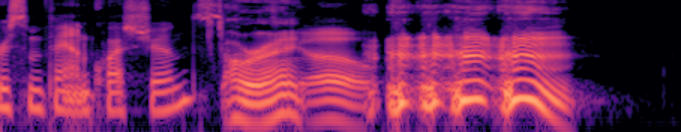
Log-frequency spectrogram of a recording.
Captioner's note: clears throat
